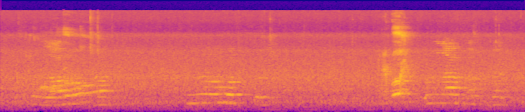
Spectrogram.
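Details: A male pet grey parrot calls out a person's name in clear, human-like syllables, repeated in short bursts with pauses between, in a quiet indoor room.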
